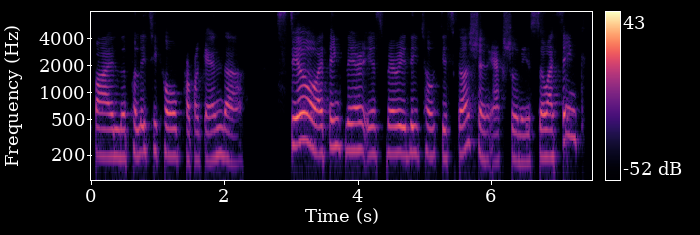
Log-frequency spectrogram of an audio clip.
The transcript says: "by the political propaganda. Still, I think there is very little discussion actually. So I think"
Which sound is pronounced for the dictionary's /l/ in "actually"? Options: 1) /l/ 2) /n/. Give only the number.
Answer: 1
